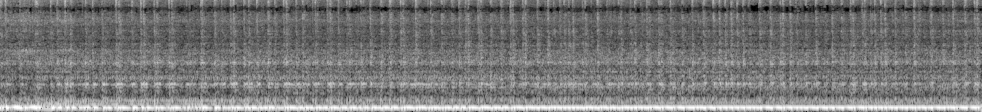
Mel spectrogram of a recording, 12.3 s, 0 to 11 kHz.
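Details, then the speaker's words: 1994 Polaris Indy 440 two-stroke snowmobile running again at idle, start/stop switch unplugged: steady, even, fast burble with no misses or knocks, a clean healthy idle, though smoking. "all right so she runs actually sounds like it's idling pretty damn good right now"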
